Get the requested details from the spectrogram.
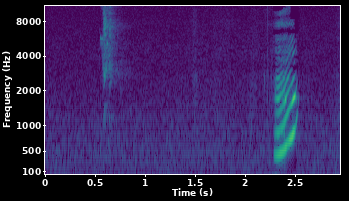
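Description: A chipmunk calls with a brief, thin high tick followed a couple of seconds later by a stronger chirp that sweeps quickly upward. Between the two notes only quiet background hiss is heard.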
